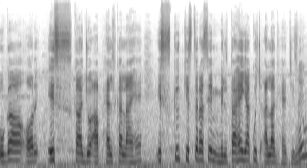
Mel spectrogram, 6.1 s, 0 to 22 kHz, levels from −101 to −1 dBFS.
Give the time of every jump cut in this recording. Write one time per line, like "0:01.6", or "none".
none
